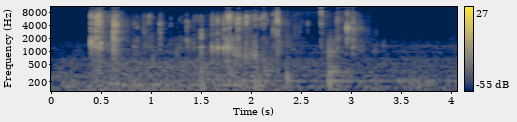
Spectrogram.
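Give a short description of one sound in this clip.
A small wrapped candy drops onto a hard table.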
